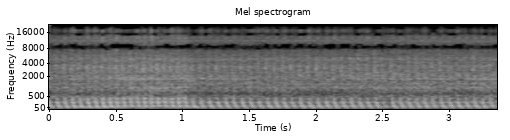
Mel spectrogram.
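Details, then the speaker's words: 2013 Yamaha YZ450F after rebuild, in first gear with Rekluse auto clutch: single-cylinder thumps evenly about three beats a second, steadying as light throttle engages the clutch; normal auto clutch engagement. "That's that Recluse clutch that I put in there."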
